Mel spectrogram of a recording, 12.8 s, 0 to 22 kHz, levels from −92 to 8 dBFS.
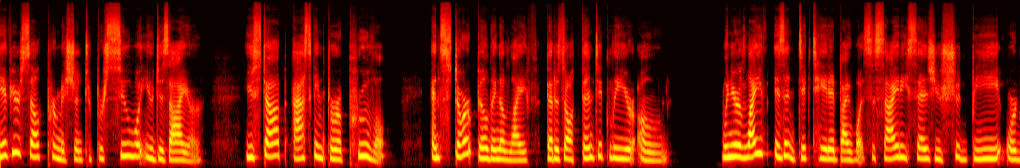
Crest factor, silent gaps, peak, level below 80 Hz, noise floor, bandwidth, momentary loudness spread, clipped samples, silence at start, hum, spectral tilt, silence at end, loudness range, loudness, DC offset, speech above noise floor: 18 dB; 8.48-8.95 s; -4 dBFS; -78 dBFS; -67 dBFS; 19.5 kHz; 7 LU; under 0.1%; 0 s; none; -4 dB/octave; 0 s; 2 LU; -21 LUFS; under 0.1%; 47 dB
